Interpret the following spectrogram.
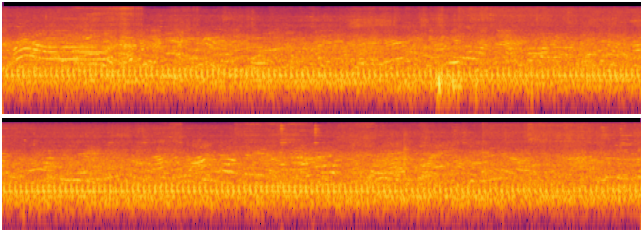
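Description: A fairground balloon ride's motor running with a steady hum, under a babble of crowd voices and background music. There is a single sharp knock about four seconds in.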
